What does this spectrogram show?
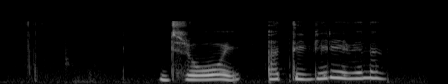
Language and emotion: Russian, positive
